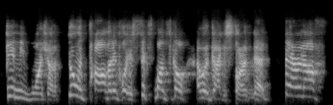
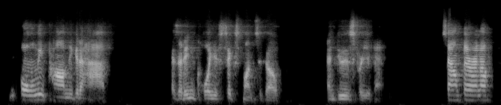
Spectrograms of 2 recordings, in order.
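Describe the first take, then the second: First: Wrong tonality, cocky; arrogant wrong tone. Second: Right tonality, caring; sincere regret tone. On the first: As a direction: push it like a know-it-all. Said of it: "What an ass". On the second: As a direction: sound sorry you didn't call sooner. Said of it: "Which is better?". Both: Shown as a demonstration.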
